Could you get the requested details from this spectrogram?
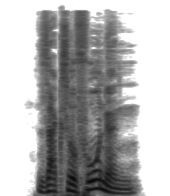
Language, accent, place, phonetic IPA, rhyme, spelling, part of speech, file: German, Germany, Berlin, [ˌzaksoˈfoːnən], -oːnən, Saxophonen, noun, De-Saxophonen.ogg
- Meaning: dative plural of Saxophon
